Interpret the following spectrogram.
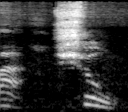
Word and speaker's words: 树: คะ ต้น ไม้ ภาษา จีน ของ เสียง ว่า ชู่ ชู่ เรา ออก เสียง สิ คะ ดี เยี่ยม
